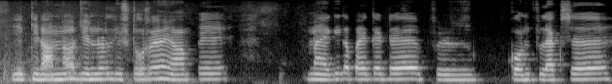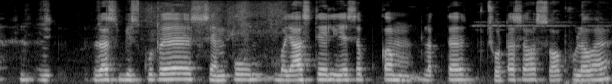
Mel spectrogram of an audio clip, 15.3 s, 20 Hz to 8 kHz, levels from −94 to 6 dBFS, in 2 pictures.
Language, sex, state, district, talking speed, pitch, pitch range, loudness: Hindi, male, Bihar, Muzaffarpur, 125 wpm, 185 Hz, 180-195 Hz, -22 LUFS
